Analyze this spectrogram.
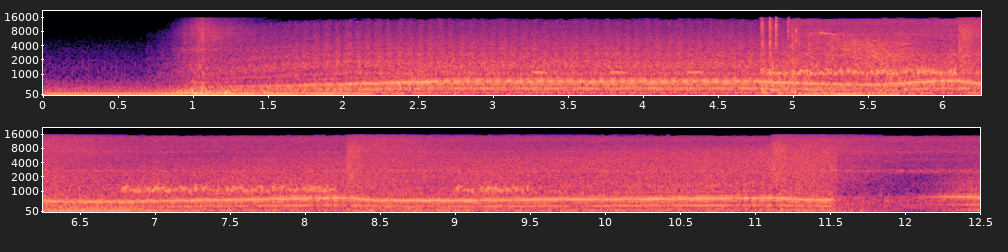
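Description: A car engine roars and shifts through gears as the car speeds away.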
